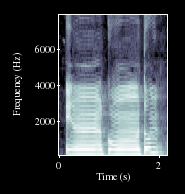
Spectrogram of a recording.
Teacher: ٹھیک ہے، اور غنہ کی مقدار 1 الف کے برابر ہوتی ہے. ٹھیک ہے، تو جہاں آپ غنہ کریں گے وہاں پر آپ 1 الف کی مقدار تک ناک میں آواز لے جا کر ادائیگی کریں گے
